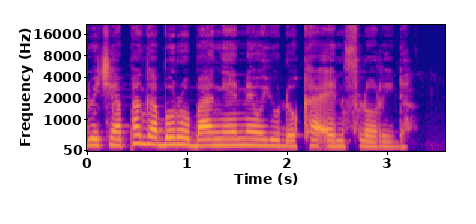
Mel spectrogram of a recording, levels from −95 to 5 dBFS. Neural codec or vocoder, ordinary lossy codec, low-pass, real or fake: none; none; none; real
